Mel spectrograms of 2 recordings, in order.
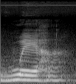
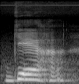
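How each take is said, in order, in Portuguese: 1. Ouve-se um som de U depois do G. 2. Nenhum som de U é ouvido depois do G. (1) "nós não estamos falando guerra" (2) "nós estamos falando gué, guerra"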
